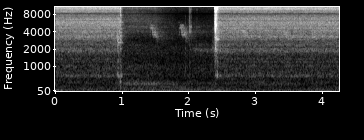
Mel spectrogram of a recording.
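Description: Air hisses through a Harbor Freight spray gun as the pressure regulator is opened fully with the compressor off, one brief steady hiss followed by a sharp click, quiet and close.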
